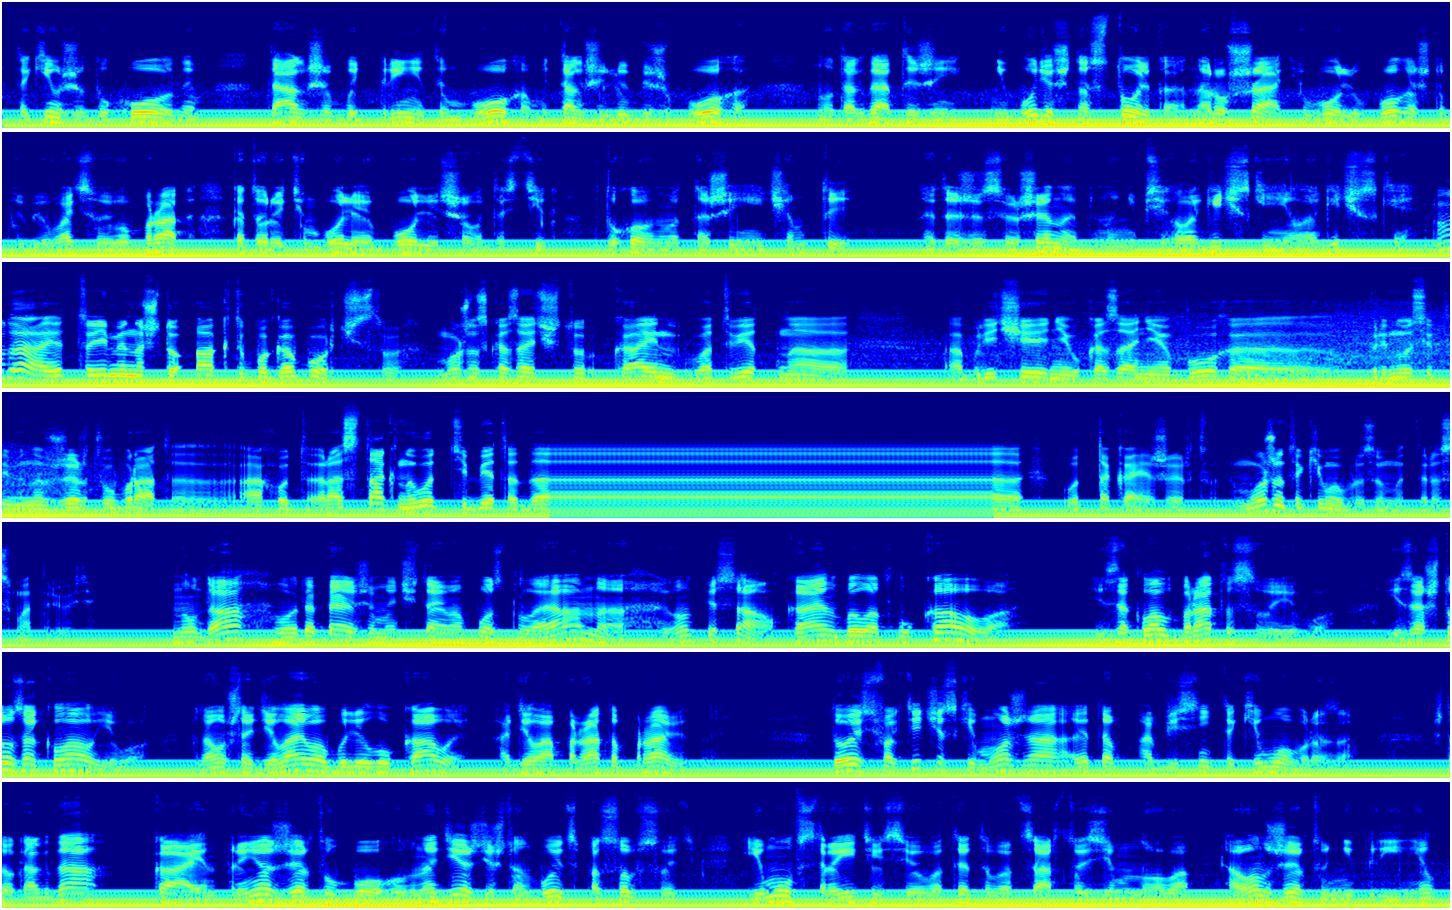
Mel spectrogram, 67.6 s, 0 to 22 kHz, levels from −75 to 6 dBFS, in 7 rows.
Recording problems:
electrical hum; noticeable; throughout; 60 Hz, 10 dB below the speech
traffic noise; faint; throughout; 25 dB below the speech
audio freezing; at 33 s for 3 s

